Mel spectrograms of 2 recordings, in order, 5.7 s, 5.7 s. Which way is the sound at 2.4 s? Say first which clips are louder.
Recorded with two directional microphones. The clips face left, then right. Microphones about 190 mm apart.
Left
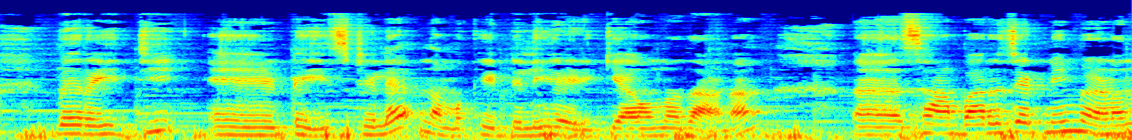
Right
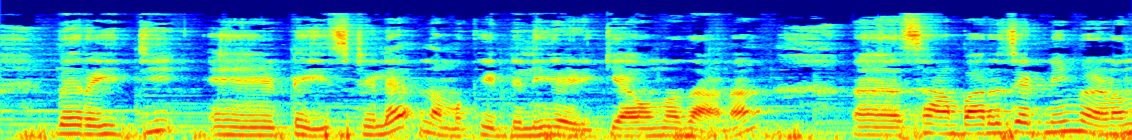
Right 3 dB; 40° right (ahead or behind).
